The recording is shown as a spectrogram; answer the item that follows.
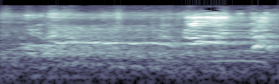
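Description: Young women's voices calling and shouting during a dodgeball game, with one louder, higher shout about one and a half seconds in, in a large echoing gym hall.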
